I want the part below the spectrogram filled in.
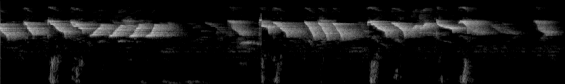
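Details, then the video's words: Oriental white-eye in vigorous rolling song used to coax young captive birds into singing: rapid high chattering sequences of slurred descending notes, repeated in dense bursts, with a few faint low clicks. "pleci gacor ngalas ngerol ampuh buat terapi burung pleci bakalan"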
